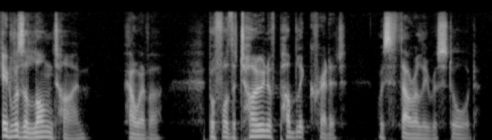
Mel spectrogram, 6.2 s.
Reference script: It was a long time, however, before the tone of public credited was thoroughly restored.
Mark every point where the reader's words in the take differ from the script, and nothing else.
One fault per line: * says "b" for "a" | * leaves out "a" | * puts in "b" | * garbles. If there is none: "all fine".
* says "credit" for "credited"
